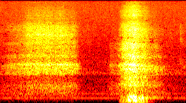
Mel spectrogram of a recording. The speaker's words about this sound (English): That is God breathing through you. And that's why the breath has become such a sacred symbol in all kinds of spiritual paths. The sacredness of the breath.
